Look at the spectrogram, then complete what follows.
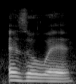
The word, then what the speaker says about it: Ezoe: Ezoe, yes. And Yeah. how do you pronounce that in Japan? The same way? Yes, we pronounce all the vowels separately, so it's really zo, you know.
